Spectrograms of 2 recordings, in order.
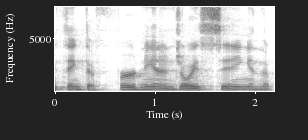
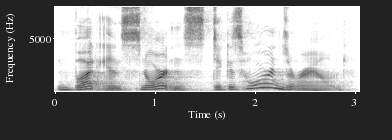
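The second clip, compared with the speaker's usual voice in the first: put-on lively read-aloud for young children; storybook reading; 3 dB louder than usual. Teacher reading the class a story, animated read-aloud voice. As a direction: read it like a picture book to the class. Reads picture book aloud to kids.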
